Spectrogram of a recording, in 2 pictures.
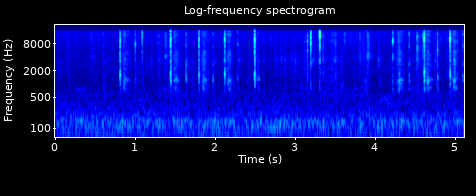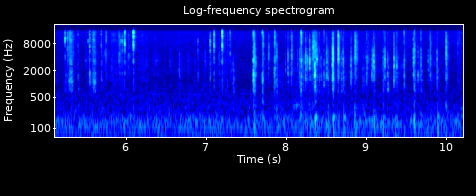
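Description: Fingertips type rapidly on the keys of a dark plastic office keyboard resting on a desk, first with one hand and then with both hands. Dense, sharp, bright key clicks patter over a steady low hum, growing busier and louder toward the end.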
